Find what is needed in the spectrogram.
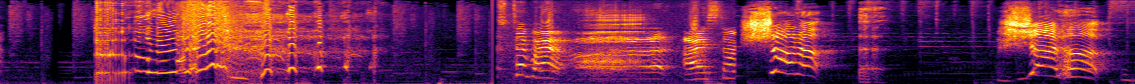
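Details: Female Twitch streamer burping on stream: several loud, drawn-out voiced burps with music and short vocal sounds in the background; ordinary belching.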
